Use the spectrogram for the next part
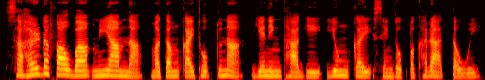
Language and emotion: Manipuri, neutral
